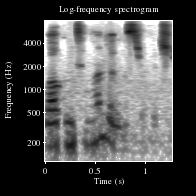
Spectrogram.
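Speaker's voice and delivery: very low, voiced tone pitched very low. Narrating a woman greeting Mortimer before she vanishes, in a low tone. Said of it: "she will kind of say in a low tone".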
